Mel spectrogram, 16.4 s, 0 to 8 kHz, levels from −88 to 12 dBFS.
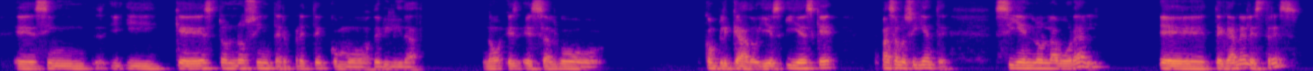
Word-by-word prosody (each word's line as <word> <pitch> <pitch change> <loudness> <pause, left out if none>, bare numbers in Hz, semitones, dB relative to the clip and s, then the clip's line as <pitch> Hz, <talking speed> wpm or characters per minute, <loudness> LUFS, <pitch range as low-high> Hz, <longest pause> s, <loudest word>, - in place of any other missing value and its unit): eh, 100 -1 0
sin 105 0 -1 0.2
y 115 -1 -10
y 110 - -12
y 105 -2 -3 0.2
que 110 -1 +3
esto 120 +1 -1
no 115 0 0
se 115 +2 -2
interprete 110 0 -3
como 90 -6 -5
debilidad, 90 -2 -5 0.7
¿no? 110 +3 -3
Es 110 0 -3
es 105 -2 +1
algo 100 -3 -1 1.3
complicado, 110 -4 +1
y 110 +4 +1
es 110 -1 0
y 125 -2 +4
es 120 0 +5
que 145 +3 0 0.5
pasa 130 +2 +2
lo 130 -2 +3
siguiente, 130 -5 -2 0.6
si 130 -1 +4
en 125 0 +4
lo 120 0 +4
laboral, 120 - 0 0.7
eh, 105 -3 +5
te 115 +1 +2
gana 115 +7 +2
el 160 - +1
estrés, 115 +1 -2
110 Hz, 125 wpm, -24 LUFS, 105-120 Hz, 1.3 s, es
